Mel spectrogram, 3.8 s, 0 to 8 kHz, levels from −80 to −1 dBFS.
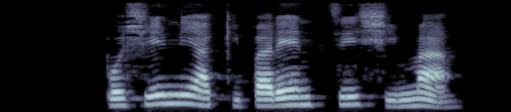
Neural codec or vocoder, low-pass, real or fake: none; 7.2 kHz; real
